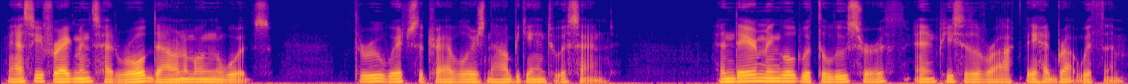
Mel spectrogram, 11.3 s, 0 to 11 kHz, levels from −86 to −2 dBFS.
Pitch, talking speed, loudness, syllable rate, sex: 105 Hz, 170 wpm, -19 LUFS, 4.7 syllables/s, male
